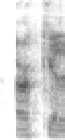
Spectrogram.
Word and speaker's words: Hercule: And so Tina Fey and Hercule he says his name so well in the movie, like he doesn't even pronounce the H. It's like Hercule Hercule Poirot.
